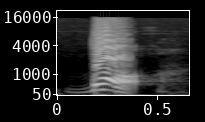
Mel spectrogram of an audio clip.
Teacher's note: நுனி நாக்கு நுனிப்பல்ல படணும்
